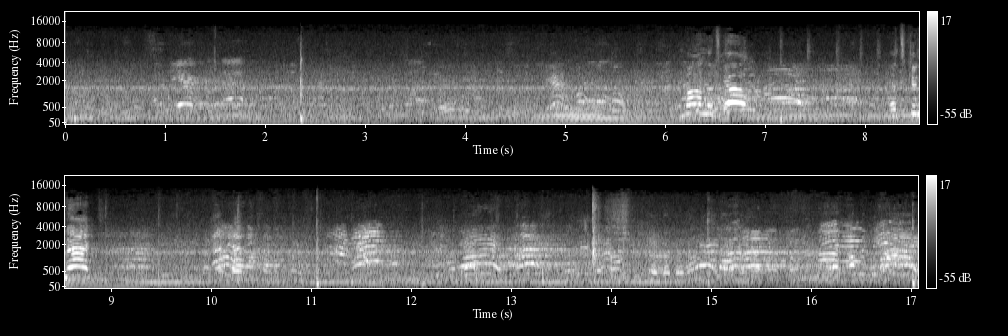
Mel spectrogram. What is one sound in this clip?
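Young male players shout to each other across a large echoing hall.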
